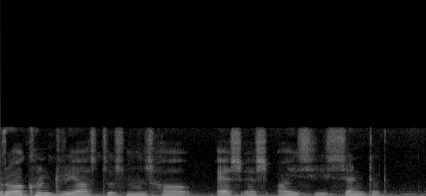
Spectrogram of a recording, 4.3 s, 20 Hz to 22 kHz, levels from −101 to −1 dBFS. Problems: none marked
